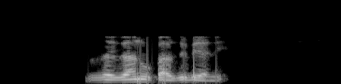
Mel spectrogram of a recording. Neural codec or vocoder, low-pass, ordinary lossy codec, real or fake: none; 3.6 kHz; Opus, 64 kbps; real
